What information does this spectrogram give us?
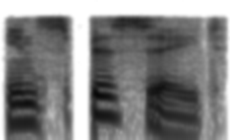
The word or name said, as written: inspissate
